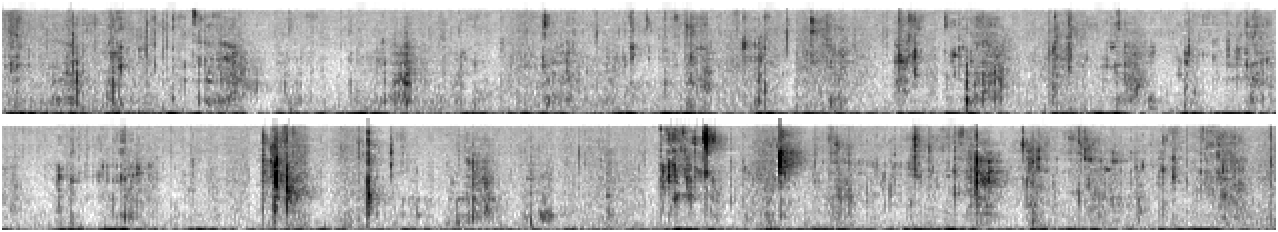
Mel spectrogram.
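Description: Person chewing and biting sauced snail meat, heard as a dense, irregular run of short wet clicks and smacks from the mouth.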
